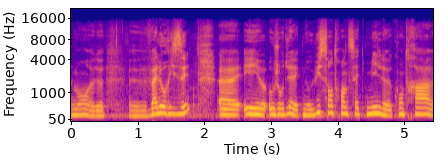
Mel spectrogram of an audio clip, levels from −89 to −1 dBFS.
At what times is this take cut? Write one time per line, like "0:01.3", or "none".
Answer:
none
